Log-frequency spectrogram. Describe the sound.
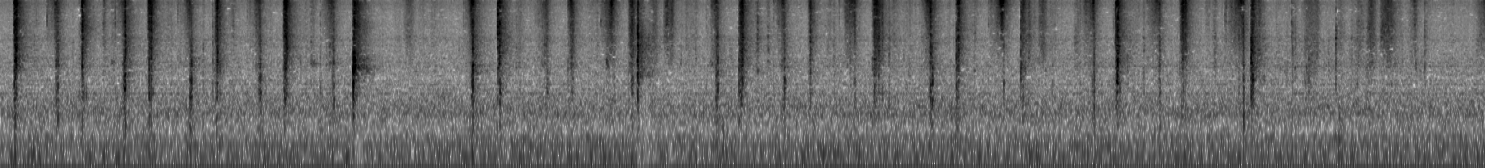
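Tarot cards being shuffled during a card reading: many crisp riffling snaps and soft sliding flicks repeat over a steady low hum, with no voices.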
